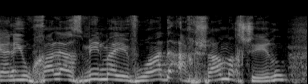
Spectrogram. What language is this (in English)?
Hebrew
